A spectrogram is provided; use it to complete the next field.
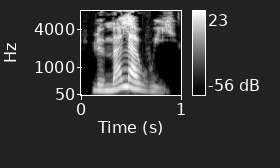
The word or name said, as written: Malawi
